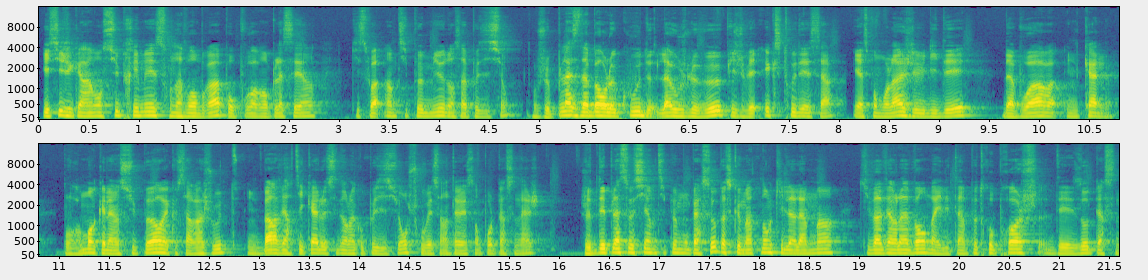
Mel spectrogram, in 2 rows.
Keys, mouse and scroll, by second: 0.0 middle click, 0.5 click, 1.3-8.2 typing, 1.6 middle click, 2.9 middle click, 3.2 middle click, 4.6 middle click, 6.2 middle click, 8.2-9.3 middle drag, 9.5 g, 9.7 middle click, 10.0 middle click, 10.4 middle click, 10.6 middle click, 10.9 click, 10.9 g, 11.3 middle click, 11.7 Tab, 11.8-12.9 middle drag, 13.1 middle click, 13.7 Tab, 13.8 middle click, 14.3 click, 14.4-16.4 typing, 15.6 middle click, 16.0 middle click, 17.0-17.4 middle drag, 17.5 g, 17.7 middle drag, 18.3 middle click, 18.5 Tab, 18.6 Tab, 18.8 middle drag, 19.1 middle click, 19.5 Tab, 19.9 Tab, 20.5 shift+click, 20.8 shift+a.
